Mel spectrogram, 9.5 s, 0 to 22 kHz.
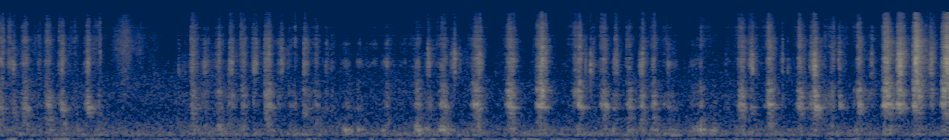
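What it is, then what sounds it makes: Scratch-art paper sheet being scratched. A thin wooden stylus held in the fingers scratches a flat black-coated scratch-art card, an A4-sized book page lying on a cloth. Quiet, bright, dry scratching strokes come in an uneven rapid rhythm, growing louder and sharper toward the end.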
